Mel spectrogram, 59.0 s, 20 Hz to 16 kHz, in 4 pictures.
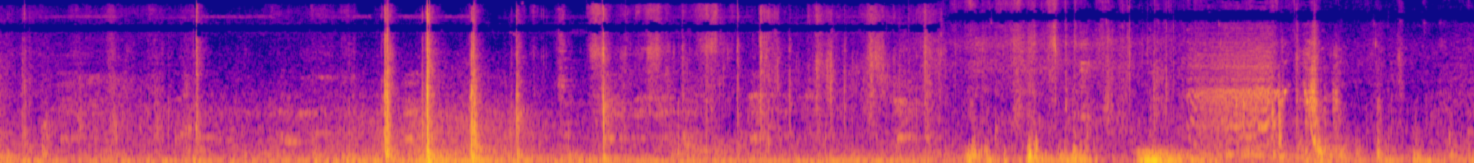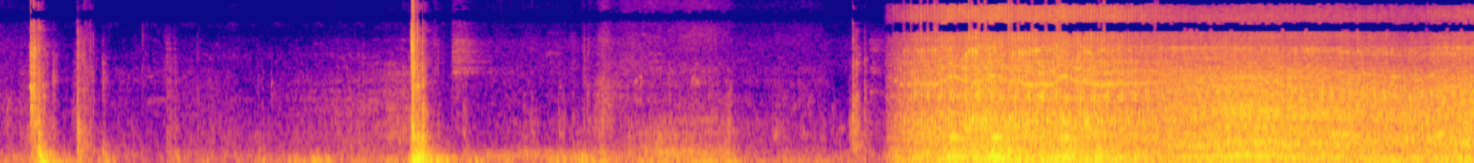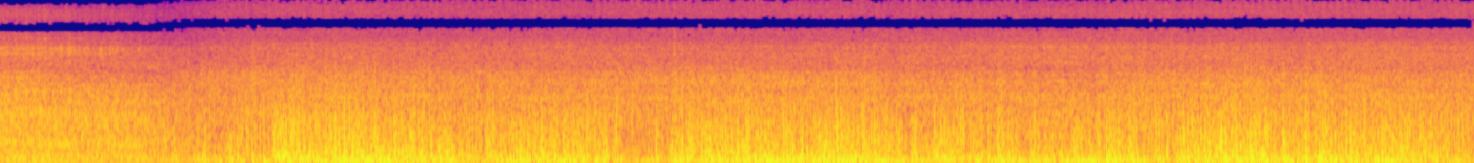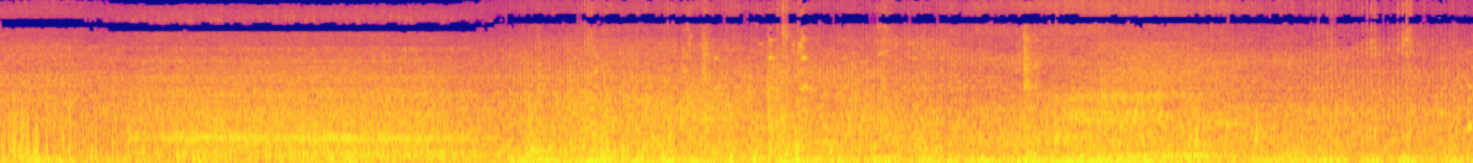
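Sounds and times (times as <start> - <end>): diesel engine running: 23.6 - 58.9.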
